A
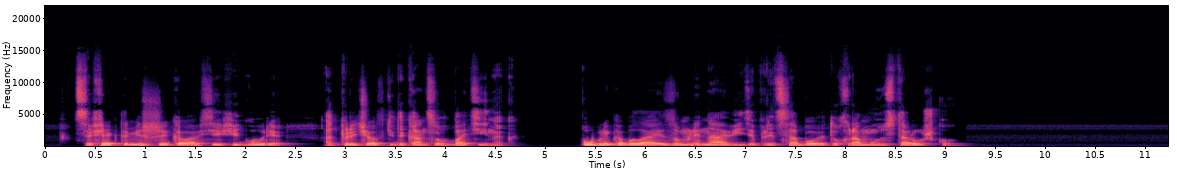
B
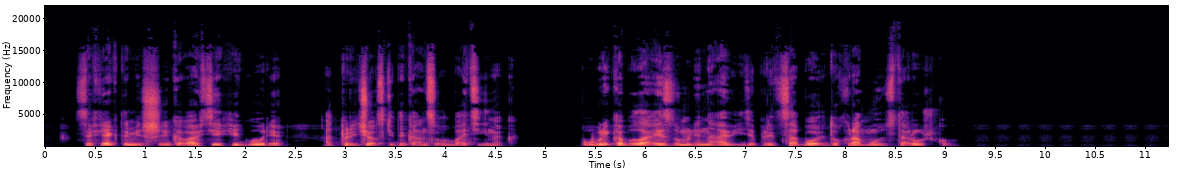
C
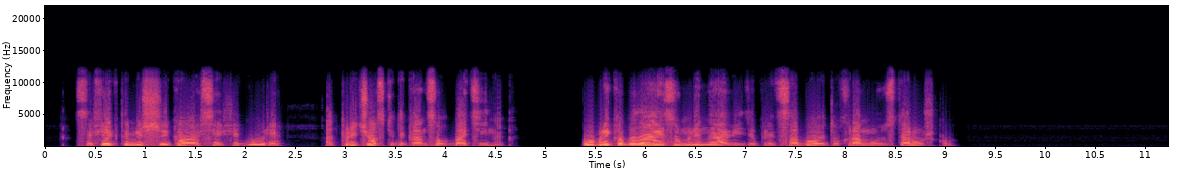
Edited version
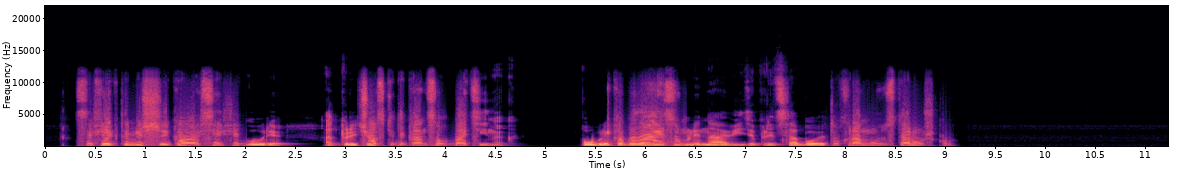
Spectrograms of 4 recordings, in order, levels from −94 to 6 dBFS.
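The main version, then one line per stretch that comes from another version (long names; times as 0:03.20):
C
0:02.01–0:03.12: punch in from A
0:04.35–0:05.62: punch in from A
0:06.41–0:07.80: punch in from A
not used: B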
